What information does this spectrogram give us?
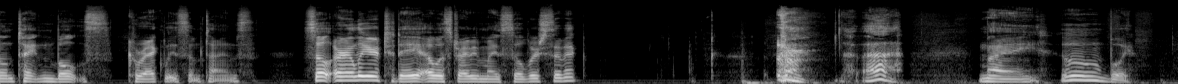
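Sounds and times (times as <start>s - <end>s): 
speech: 0.0s - 5.9s, 7.8s - 9.1s, 9.8s - 11.4s
person coughing after swallowing saliva the wrong way: 7.4s - 9.0s.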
